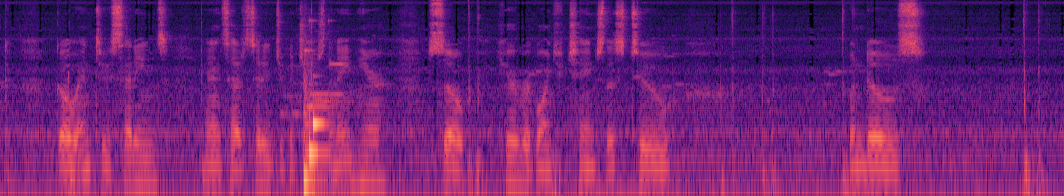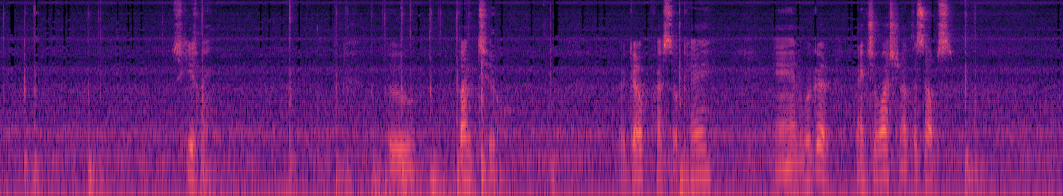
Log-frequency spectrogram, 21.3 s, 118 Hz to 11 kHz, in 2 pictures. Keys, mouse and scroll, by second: 1.0 click, 3.4 click, 4.7 BackSpace, 7.0-8.4 typing, 10.2 d, 10.9 o, 11.5 w, 12.7-17.7 typing, 17.8 click, 20.3 F9.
